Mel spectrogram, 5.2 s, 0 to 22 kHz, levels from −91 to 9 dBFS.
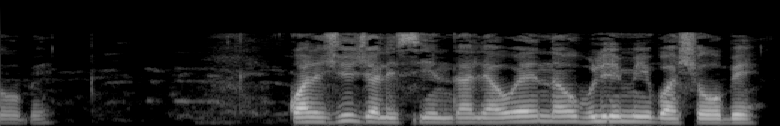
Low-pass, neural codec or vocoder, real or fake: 7.2 kHz; vocoder, 24 kHz, 100 mel bands, Vocos; fake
